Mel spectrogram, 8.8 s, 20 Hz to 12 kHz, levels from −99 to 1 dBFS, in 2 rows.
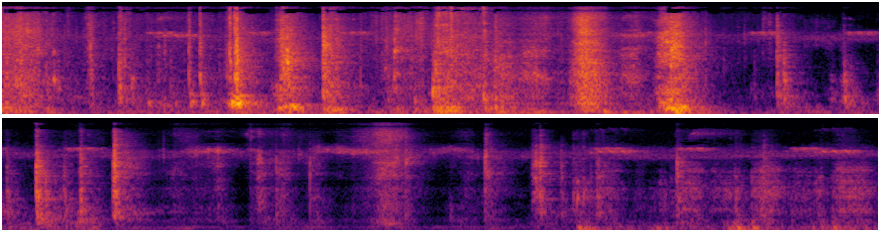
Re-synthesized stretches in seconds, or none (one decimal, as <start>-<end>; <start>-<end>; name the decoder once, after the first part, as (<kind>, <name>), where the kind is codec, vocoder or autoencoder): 2.5-3.1 (codec, SNAC); 5.0-7.0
